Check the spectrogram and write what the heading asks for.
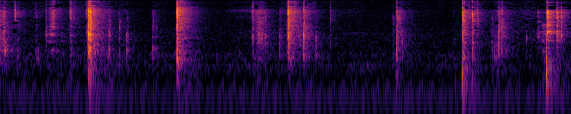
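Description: Plastic DVD cases in cardboard slipcases being handled, giving a few sharp, irregularly spaced clicks and knocks, the loudest two in the first second and a half.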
